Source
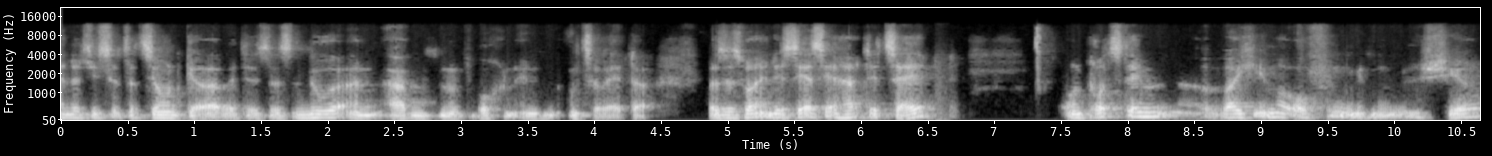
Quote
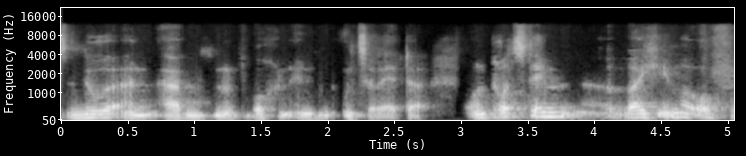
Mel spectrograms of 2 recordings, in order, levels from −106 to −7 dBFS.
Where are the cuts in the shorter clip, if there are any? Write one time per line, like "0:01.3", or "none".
0:03.0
